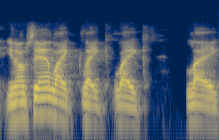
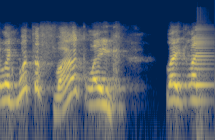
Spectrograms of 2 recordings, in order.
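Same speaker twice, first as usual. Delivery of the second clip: incredulous; 13 semitones higher than usual. Real, not acted. Outraged reaction to her words.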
